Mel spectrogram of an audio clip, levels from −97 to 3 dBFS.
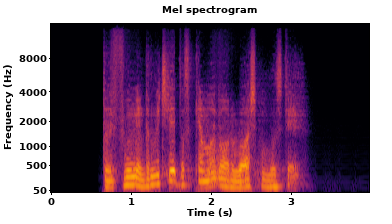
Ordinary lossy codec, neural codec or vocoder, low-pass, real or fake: Opus, 64 kbps; codec, 44.1 kHz, 0.9 kbps, DAC; 14.4 kHz; fake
